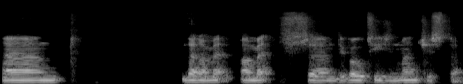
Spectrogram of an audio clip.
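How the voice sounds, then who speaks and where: Very deep and low, a man's voice moves at a fairly slow pace in a flat monotone. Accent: North Welsh. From North Wales, Ruthin. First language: Welsh. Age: 60s. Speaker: podcast guest, religious devotee. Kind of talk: casual interview chat. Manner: halting, repetitive.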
